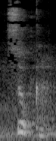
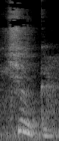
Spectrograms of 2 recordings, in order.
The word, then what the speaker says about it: sugar: Suka. No, it's a sh sound. Sugar.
